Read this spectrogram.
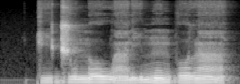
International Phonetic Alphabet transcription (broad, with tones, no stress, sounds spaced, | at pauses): k i˧ d͡ʒ u˧ n o˧ w ã˨ ɾ i˧ m ũ˦ b o˦ l ã˦˨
